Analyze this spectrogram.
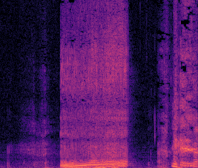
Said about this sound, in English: Get a fart sound.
